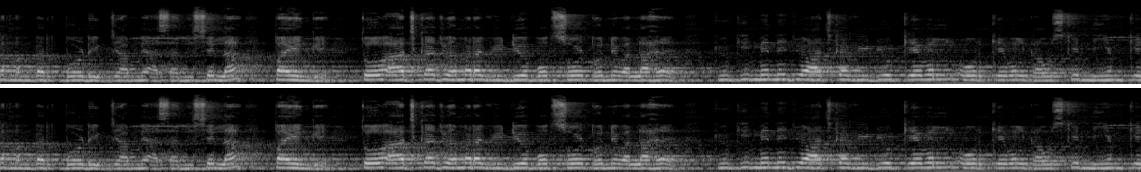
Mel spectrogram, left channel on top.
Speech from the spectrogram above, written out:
नंबर बोर्ड एग्जाम में आसानी से ला पाएंगे। तो आज का जो हमारा वीडियो बहुत शॉर्ट होने वाला है, क्योंकि मैंने जो आज का वीडियो केवल गाउस के नियम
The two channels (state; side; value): identical; both; correlation 1.00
